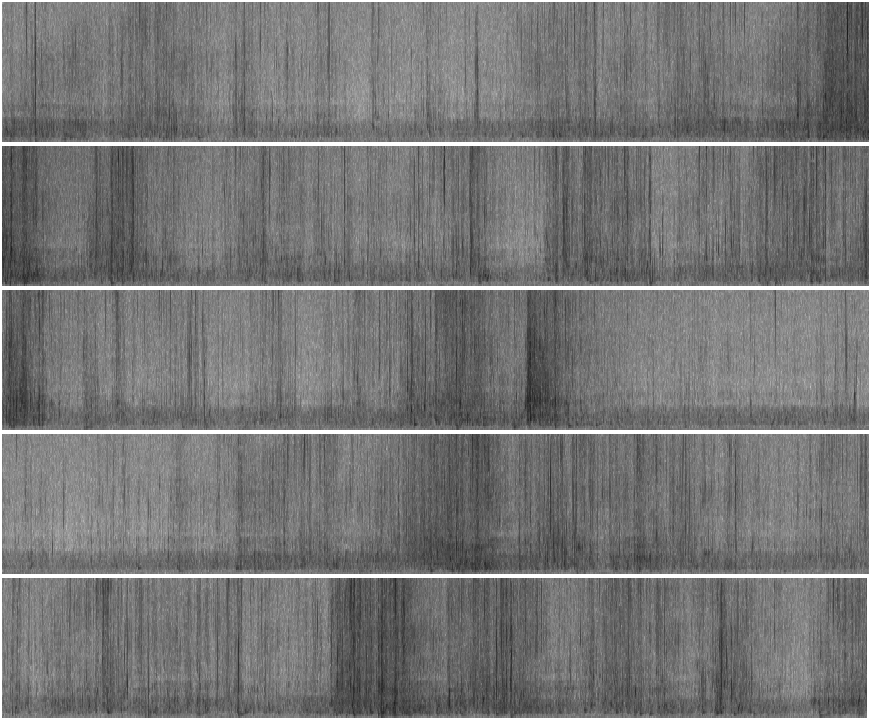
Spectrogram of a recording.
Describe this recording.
Waves on the Seine river, during the high tide.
